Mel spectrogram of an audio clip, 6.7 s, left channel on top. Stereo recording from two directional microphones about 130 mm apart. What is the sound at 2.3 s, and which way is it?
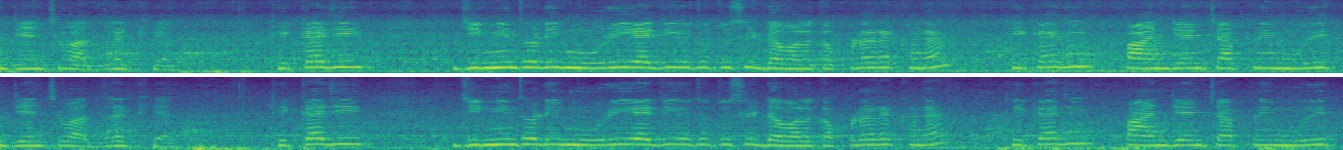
A woman's voice, 60° right (ahead or behind).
